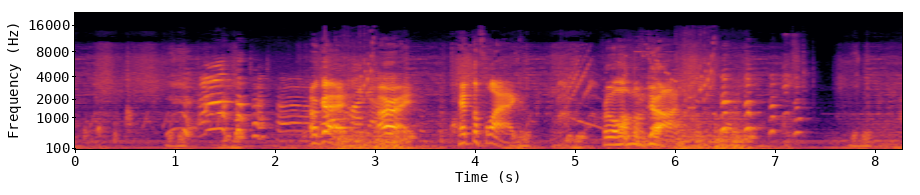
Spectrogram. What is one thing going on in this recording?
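A young woman laughs and talks through a microphone.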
